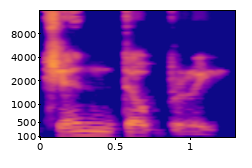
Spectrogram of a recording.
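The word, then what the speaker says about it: dzień dobry: can imagine jen dobry j e n space d-o-b-r-y gen dobbery it's not spelt like that at all but it would allow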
